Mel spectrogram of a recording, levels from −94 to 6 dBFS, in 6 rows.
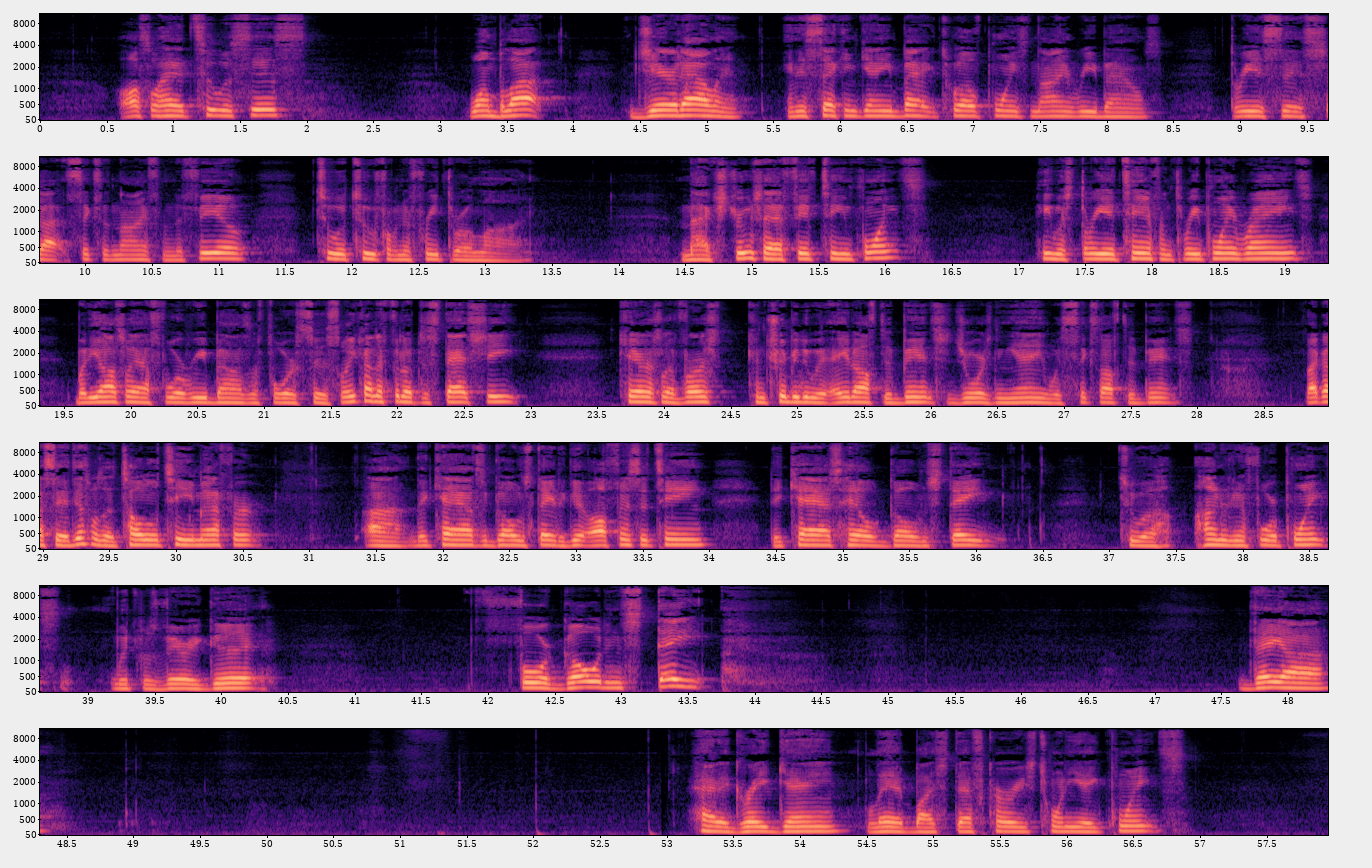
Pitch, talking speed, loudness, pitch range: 150 Hz, 130 wpm, -17 LUFS, 140-165 Hz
